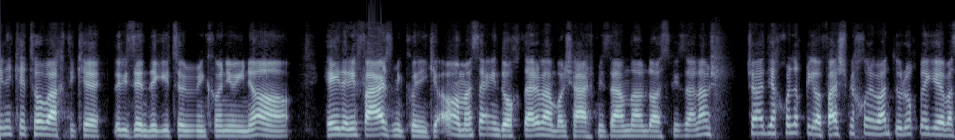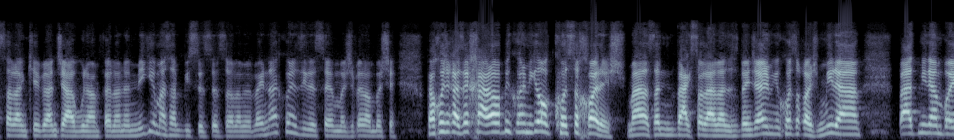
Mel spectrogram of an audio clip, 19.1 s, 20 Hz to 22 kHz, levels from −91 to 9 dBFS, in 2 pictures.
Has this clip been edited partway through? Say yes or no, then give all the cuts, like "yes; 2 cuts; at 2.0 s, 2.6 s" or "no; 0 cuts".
yes; 1 cut; at 1.1 s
